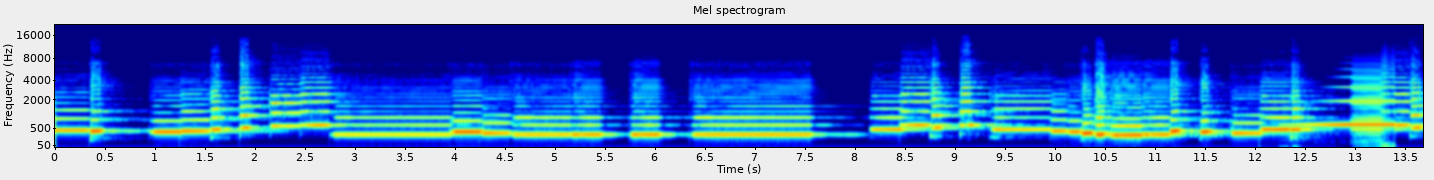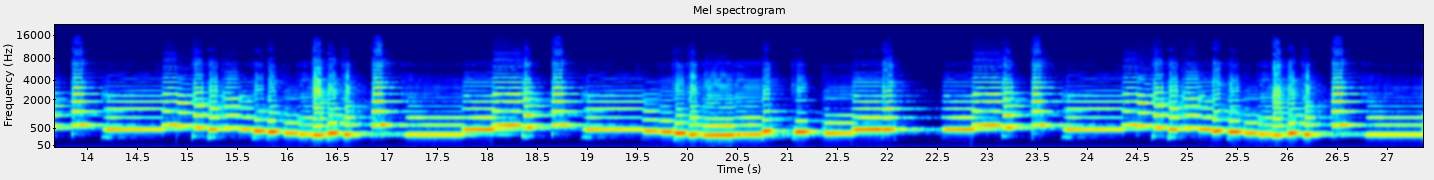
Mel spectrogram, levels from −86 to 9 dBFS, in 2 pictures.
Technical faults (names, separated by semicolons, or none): loudspeaker feedback squeal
